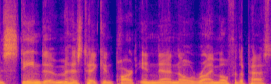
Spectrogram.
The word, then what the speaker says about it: NaNoWriMo: say rimo Remo um Nano rimo just like if you're taking the beginning of each word okay nanoo and so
